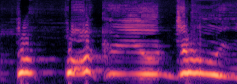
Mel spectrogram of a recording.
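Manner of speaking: high-pitched mock disbelief; comic high-voiced shock; retold incredulity. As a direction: squeal it in baffled outrage, imitating yourself. Retold shock at hand in cup.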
